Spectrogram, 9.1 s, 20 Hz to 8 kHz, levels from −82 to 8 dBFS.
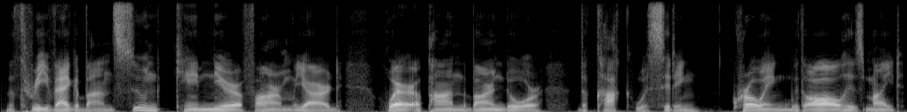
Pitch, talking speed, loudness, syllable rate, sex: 100 Hz, 145 wpm, -20 LUFS, 3.8 syllables/s, male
